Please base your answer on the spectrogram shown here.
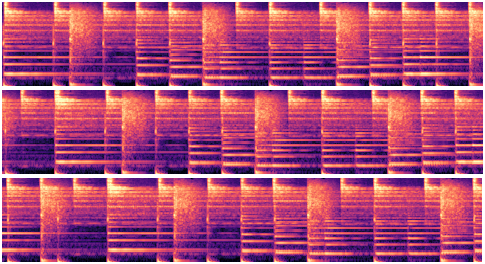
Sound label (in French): Carillon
